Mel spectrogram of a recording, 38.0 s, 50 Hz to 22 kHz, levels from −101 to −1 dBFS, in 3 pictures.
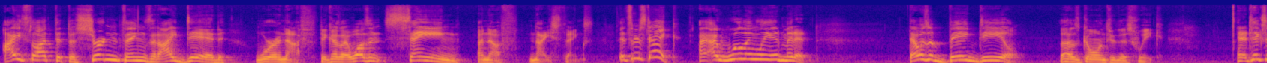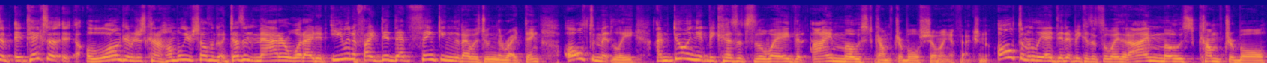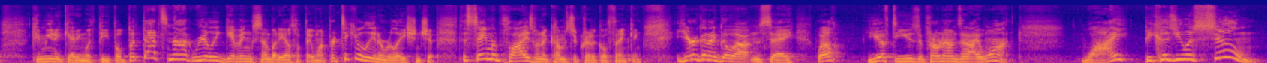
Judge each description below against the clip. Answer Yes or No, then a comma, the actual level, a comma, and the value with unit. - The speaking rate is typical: No, fast, 235 wpm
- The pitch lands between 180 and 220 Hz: Yes, medium, 185 Hz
